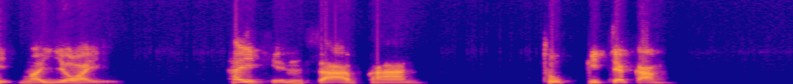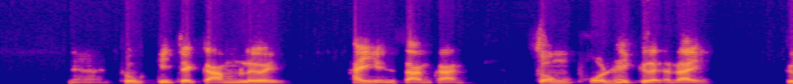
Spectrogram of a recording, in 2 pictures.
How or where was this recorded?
video call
